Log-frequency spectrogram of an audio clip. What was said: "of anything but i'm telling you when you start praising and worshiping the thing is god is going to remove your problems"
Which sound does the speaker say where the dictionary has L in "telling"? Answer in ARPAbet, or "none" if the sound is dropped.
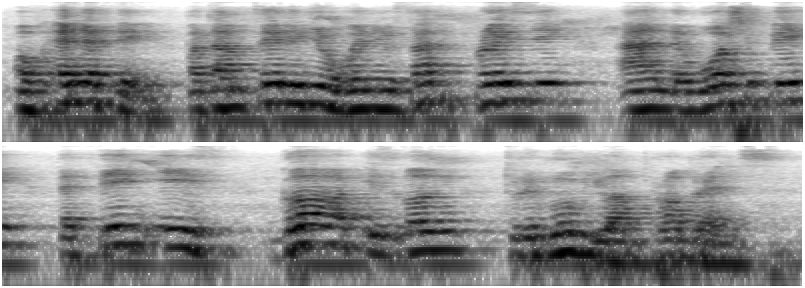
none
